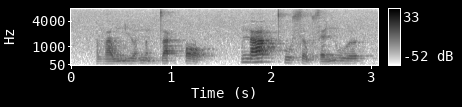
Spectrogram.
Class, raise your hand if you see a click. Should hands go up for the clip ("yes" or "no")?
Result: no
